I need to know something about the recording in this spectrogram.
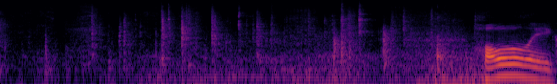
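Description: A dog's claws tap and click on a wooden floor.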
